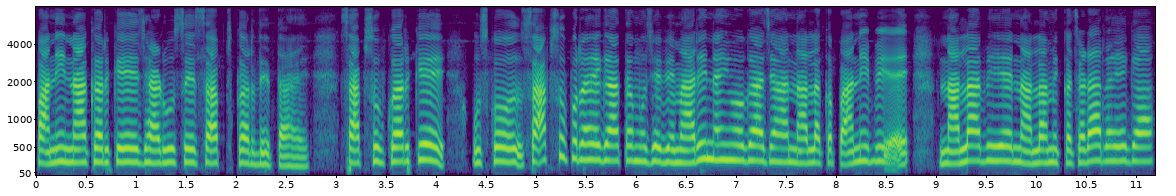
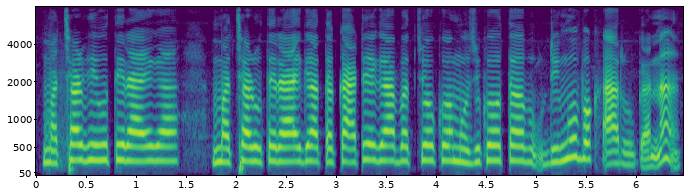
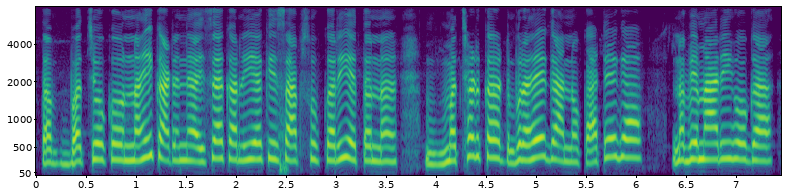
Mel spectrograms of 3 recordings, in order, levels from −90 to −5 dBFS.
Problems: constant background noise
